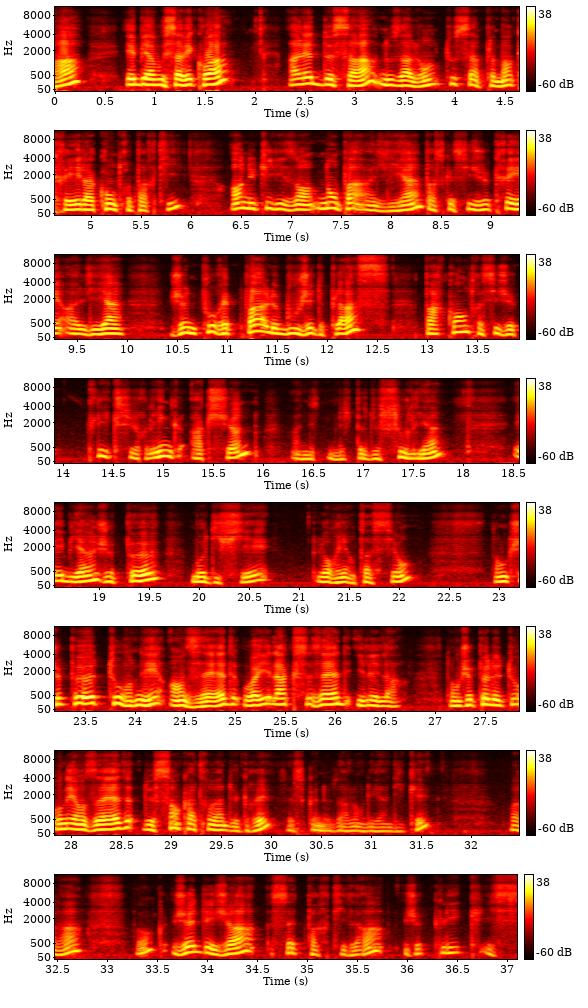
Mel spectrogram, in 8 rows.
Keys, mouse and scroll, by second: 3.0 click, 4.5 click, 17.3 click, 19.3 click, 21.3 click, 22.0 click, 25.3 click, 29.6 click, 30.8 KP_1, 31.1 KP_8, 31.5 KP_0, 31.9 Return, 33.2 click, 35.7 click.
